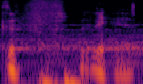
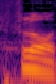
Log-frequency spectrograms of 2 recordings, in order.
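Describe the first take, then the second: First: It has a broad Scottish 'ee' vowel sound. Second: It has a standard 'or' vowel sound. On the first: "they say fleer" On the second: "they don't say floor"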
